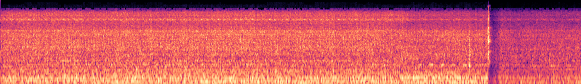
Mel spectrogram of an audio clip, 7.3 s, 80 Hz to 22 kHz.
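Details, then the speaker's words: 1989 boat with 3.7 L MerCruiser, on water muffs: engine holds a loud, steady, even idle and shifts into gear without stalling; normal idle in gear. "got a good idle let's see if it goes into gear without killing out yep shifted"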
